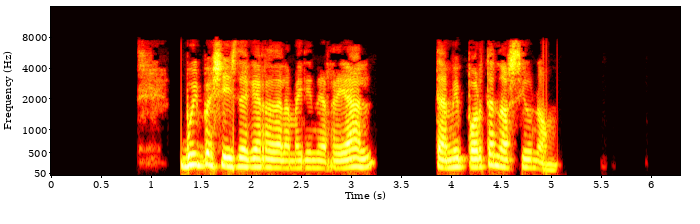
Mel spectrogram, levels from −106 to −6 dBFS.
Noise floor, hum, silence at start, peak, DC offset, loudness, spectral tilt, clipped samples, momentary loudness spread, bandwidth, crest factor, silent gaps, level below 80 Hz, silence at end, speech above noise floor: under -90 dBFS; none; 0.9 s; -2 dBFS; under 0.1%; -17 LUFS; -5 dB/octave; under 0.1%; 14 LU; 7.8 kHz; 18 dB; 1.19-1.30 s, 3.27-3.85 s; -58 dBFS; 1.2 s; over 74 dB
